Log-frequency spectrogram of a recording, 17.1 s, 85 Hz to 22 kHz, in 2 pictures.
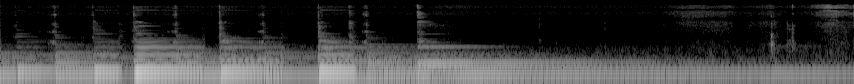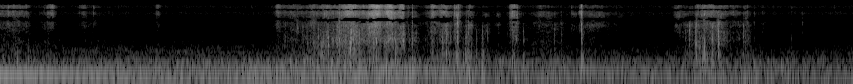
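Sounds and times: acoustic guitar notes ringing: 0.0 - 9.4
paper pages rustling: 7.0 - 9.6, 11.3 - 16.4.

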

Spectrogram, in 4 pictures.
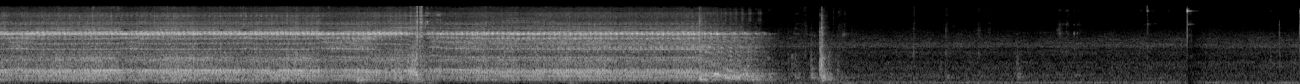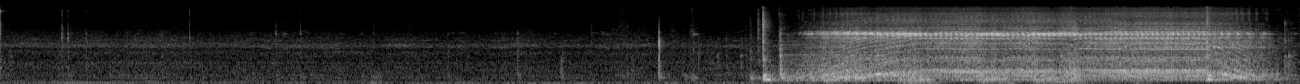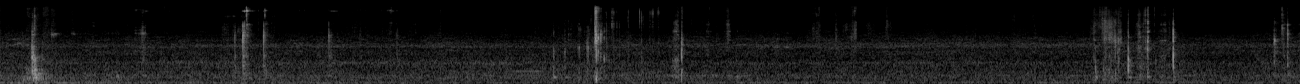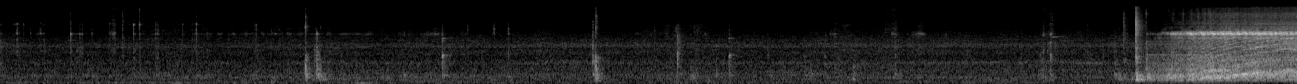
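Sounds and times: drill motor whining: 0.0 - 7.8, 20.7 - 26.0, 50.4 - 51.9.

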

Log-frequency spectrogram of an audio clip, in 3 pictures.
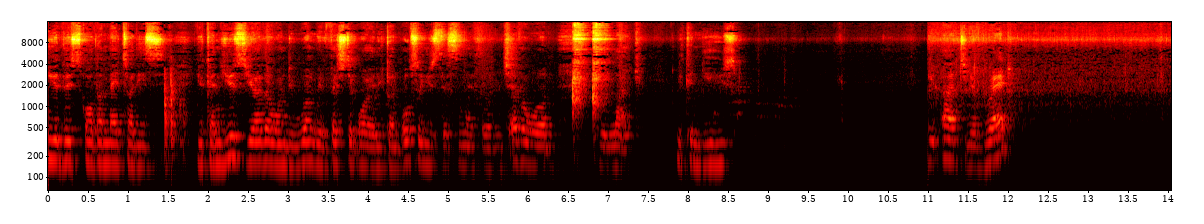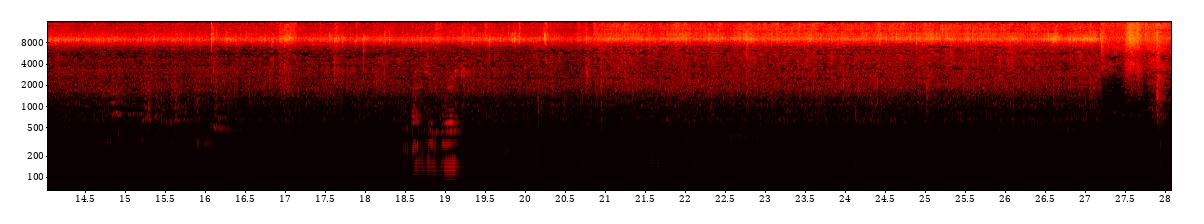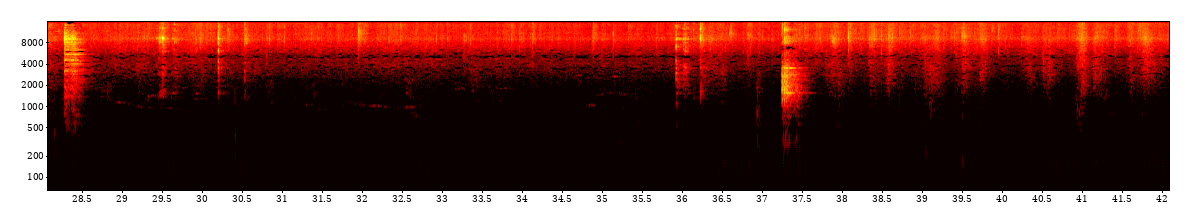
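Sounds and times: frying sizzle: 11.0 - 42.0.

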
